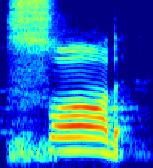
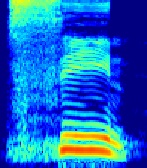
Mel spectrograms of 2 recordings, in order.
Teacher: উপরে নিচে দুই ধাতের আগাতে থেকে উচ্চারণ হয় পার্থক্যের দিক থেকে সদ মুখ থেকে একটু গোল হবে সিন মুখটা একটু উসার হবে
